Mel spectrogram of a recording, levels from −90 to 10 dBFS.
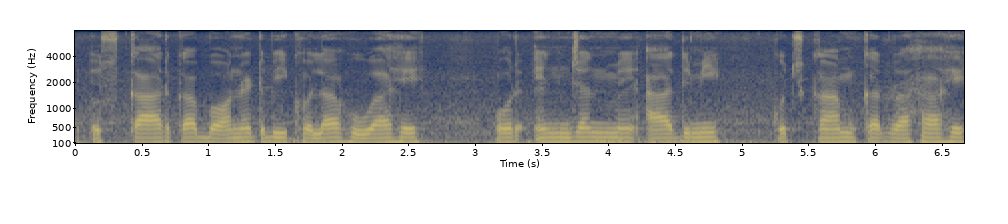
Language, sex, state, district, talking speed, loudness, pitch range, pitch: Hindi, male, Chhattisgarh, Korba, 155 wpm, -17 LUFS, 110-115 Hz, 115 Hz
